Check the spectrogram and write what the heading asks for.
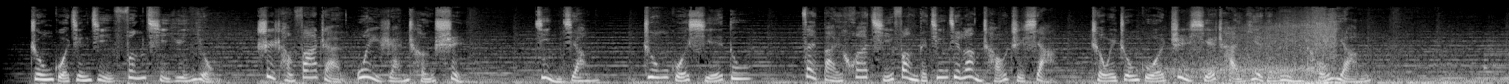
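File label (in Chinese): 女-专题解说【大气坚定】; 磁性甜美; 高端大气; 华阳鞋材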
